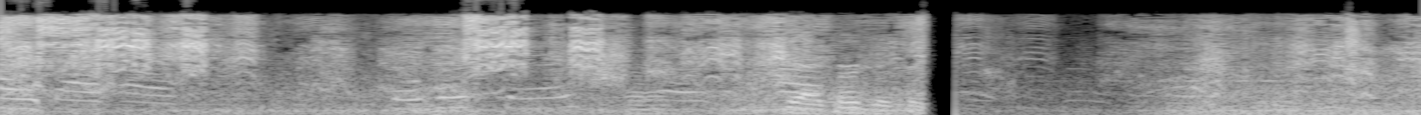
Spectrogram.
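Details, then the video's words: Hill parrot colony in a breeding setup calls continuously. Many birds overlap in harsh chattering squawks and bent, wavering notes. The sound cuts out briefly near the end, then a low rumble joins the returning chatter. "Hill Parrots Colony Talk"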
